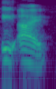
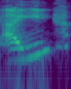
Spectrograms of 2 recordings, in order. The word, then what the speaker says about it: Ai: called AI you know I don't know how maybe maybe the particular you know particular culture pronounces that some people say ie others say AI you know for now I'll just say I you know so can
